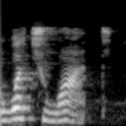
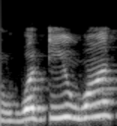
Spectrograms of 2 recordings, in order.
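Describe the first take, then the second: First: The words run together with softened consonants. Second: Each word is said fully and separately. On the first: "you can say what you want" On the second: "instead of saying what do you want"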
